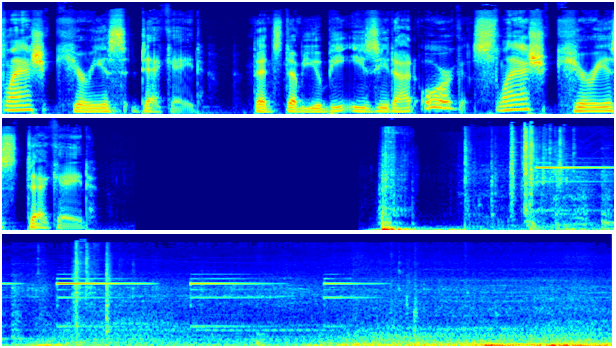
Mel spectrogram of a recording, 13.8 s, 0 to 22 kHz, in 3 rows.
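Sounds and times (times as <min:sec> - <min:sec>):
speech: 0:00.0 - 0:05.4
car driving through a neighborhood street full of potholes: 0:09.2 - 0:13.7.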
